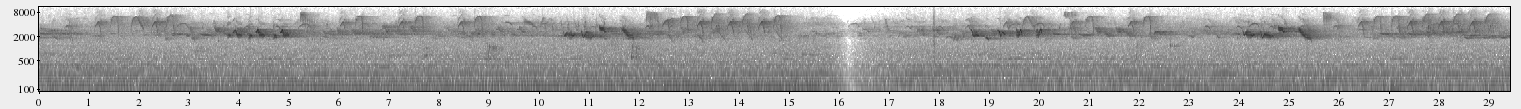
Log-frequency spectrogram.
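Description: Small birds chirping in the background, in quick bursts of repeated chirps every few seconds over a faint steady background. The sound drops out briefly about halfway through.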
